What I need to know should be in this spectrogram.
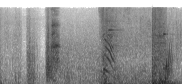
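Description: A sparkling magical shield bursts into being.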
